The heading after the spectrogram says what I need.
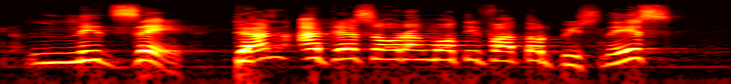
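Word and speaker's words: Nietzsche: Ini satu-satunya orang kaya yang bisa digoreng namanya Fright Rich Nitse bacanya Fred Nitze.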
